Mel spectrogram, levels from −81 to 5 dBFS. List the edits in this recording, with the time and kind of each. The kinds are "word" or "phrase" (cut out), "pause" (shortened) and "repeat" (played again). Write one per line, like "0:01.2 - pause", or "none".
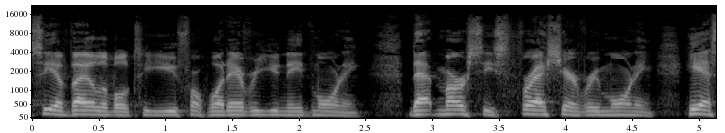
0:02.1 - word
